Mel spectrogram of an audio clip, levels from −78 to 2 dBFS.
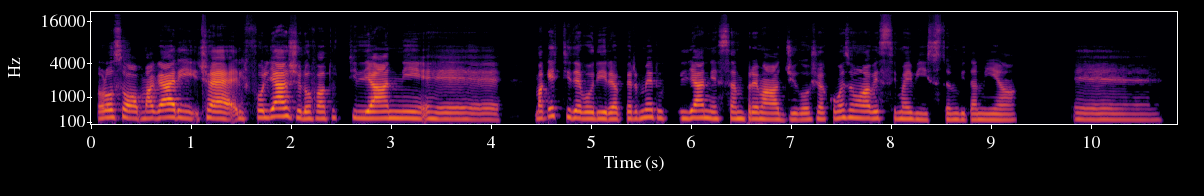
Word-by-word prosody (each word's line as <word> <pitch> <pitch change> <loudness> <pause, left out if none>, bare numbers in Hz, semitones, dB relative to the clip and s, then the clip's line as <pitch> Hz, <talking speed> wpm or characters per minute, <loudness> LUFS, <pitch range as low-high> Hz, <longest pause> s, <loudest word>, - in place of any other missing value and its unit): lo 230 - +4
so, 220 -4 +1
magari 210 -1 +4
cioè 200 -3 +6
il 200 - -6
feuillage 250 +1 +4
lo 200 0 0
fa 200 0 0
tutti 220 +1 -11
gli 205 0 +2
anni, 205 -1 +3
eh, 180 -3 -4 0.3
ma 205 +1 -1
che 265 +3 -1
ti 250 -3 -6
devo 200 -3 +1
dire? 190 -2 0
Per 200 0 -4
me 235 +2 0
tutti 205 -1 -8
gli 215 - 0
anni 220 -2 +3
è - - -4
sempre 195 0 -2
magico, 175 -1 -1
cioè 185 0 -5
come 210 +3 -4
se 225 - -3
non 215 -1 -2
l'avessi 205 -1 -1
mai 190 -1 -2
visto 175 -1 -8
in 175 - -5
vita 170 0 -6
mia. 165 -1 -5 0.5
Ehm 170 -2 -9
195 Hz, 200 wpm, -25 LUFS, 175-210 Hz, 0.5 s, cioè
